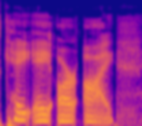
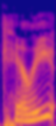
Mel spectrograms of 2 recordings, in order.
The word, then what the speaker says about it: Kari: It may be Kari Sutherland because it's K-A-R-I. Generally speaking, when you see that name, it's pronounced Kari most of the time, but I grew up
